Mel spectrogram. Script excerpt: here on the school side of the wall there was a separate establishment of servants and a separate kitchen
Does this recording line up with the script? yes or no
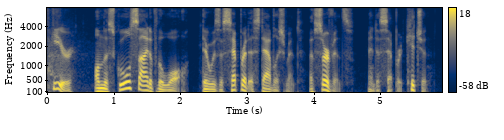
yes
